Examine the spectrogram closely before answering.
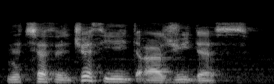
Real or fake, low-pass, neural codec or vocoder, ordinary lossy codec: real; 7.2 kHz; none; Opus, 64 kbps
